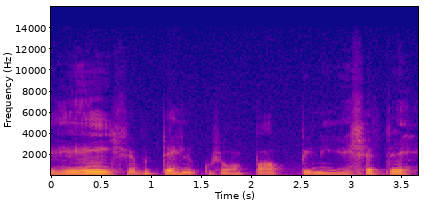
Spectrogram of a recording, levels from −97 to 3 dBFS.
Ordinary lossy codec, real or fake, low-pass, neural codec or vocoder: none; real; 14.4 kHz; none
